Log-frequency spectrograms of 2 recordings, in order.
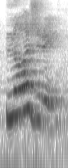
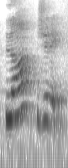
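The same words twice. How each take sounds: Both takes have the same delivery.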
